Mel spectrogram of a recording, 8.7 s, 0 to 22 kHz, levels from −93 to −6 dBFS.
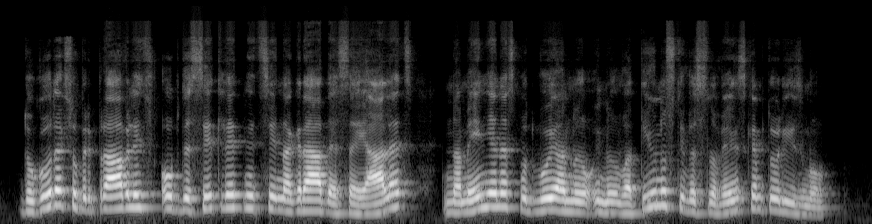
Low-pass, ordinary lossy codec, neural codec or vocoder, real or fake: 19.8 kHz; Opus, 32 kbps; autoencoder, 48 kHz, 128 numbers a frame, DAC-VAE, trained on Japanese speech; fake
